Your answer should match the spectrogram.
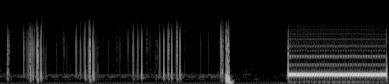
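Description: Telephone exchange line tones from a Greenville NX1 switch: several short, buzzy bursts of irregular length, a brief pause, then a loud, steady, harmonically rich tone that holds to the end.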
